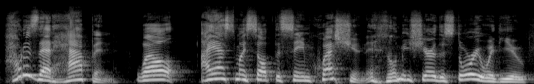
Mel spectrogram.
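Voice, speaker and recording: A hoarse middle-aged man hosts his own podcast and talks to listeners in a loose, chatty monologue. His voice sits a little higher than most men's, and he rambles along with plenty of fillers as he tells a story. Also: sing-song, normal speed. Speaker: podcast host. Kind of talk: casual solo podcast monologue.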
